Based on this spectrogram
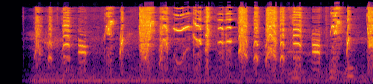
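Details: Oriental magpie-robin (kacer) in full, continuous 'ngerol' song with imitations: rapid bursts of high chirps, trills and whistled notes in quick succession, with a faint low steady hum underneath during the first half.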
